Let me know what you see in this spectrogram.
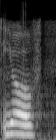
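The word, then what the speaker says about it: איוב: The name Job, which in Hebrew is pronounced Eov, is sort of bivalent in meaning.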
